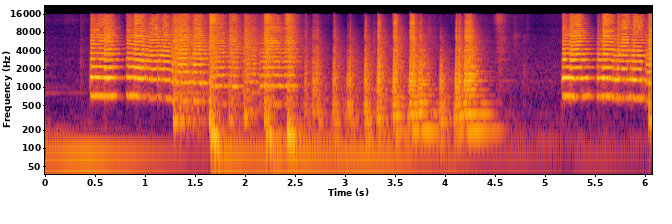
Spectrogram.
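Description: Mexican banda brass band playing live: clarinets, trumpets, trombones and sousaphone over a tambora drum. Near the end the band drops out for a moment, then comes back in all together on loud held notes.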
